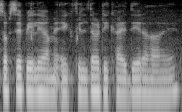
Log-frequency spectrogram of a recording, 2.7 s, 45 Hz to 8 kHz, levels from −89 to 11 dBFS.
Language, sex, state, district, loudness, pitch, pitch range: Hindi, male, Arunachal Pradesh, Lower Dibang Valley, -16 LUFS, 110 Hz, 105-115 Hz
